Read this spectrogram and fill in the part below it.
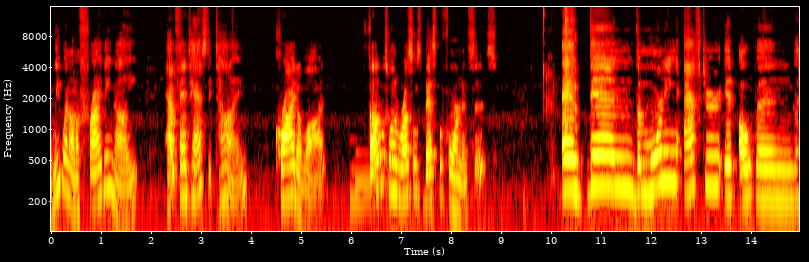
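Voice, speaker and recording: A woman's voice: medium pitch, poor audio. A woman hosting a livestream, chatting casually and telling stories. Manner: rambling, chatty storytelling. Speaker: livestream host. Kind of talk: casual chat. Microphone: livestream setup.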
